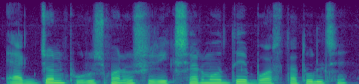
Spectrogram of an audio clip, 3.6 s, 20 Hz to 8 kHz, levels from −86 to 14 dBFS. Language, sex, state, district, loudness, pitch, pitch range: Bengali, male, West Bengal, Cooch Behar, -18 LUFS, 140 Hz, 125-150 Hz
